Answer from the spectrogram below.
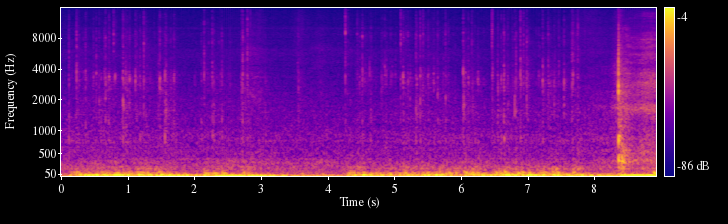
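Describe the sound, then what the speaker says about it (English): Typing on a computer keyboard during a live home brew day, with soft, steady key clicks continuing close up over low background hum. "You can probably hear me type nice and easy there"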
